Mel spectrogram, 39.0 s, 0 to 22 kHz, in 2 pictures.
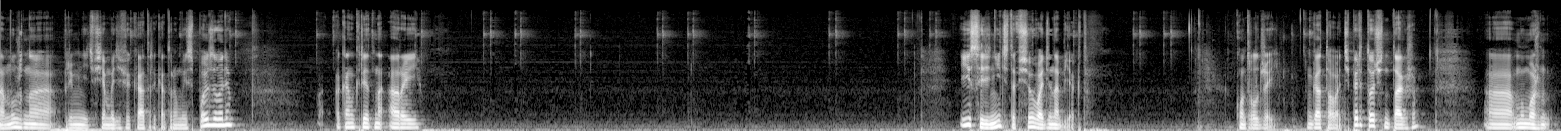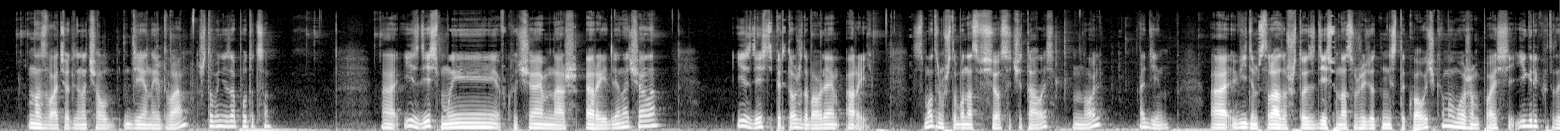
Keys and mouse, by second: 1.7 click, 3.0-4.7 drag, 5.2 click, 6.1 click, 7.2 click, 8.3 click, 9.4-11.3 drag, 14.2-14.6 shift+drag, 15.8 ctrl+j, 16.7-17.6 drag, 19.7-22.7 drag, 23.4 click, 24.2-26.7 drag, 27.6-29.0 drag, 29.9-30.4 drag, 30.9-31.3 shift+middle drag, 32.2-34.2 drag, 34.6 shift+click, 34.9 shift+middle click, 36.3 middle click, 37.5-39.0 shift+drag.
